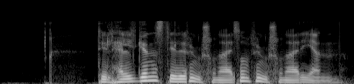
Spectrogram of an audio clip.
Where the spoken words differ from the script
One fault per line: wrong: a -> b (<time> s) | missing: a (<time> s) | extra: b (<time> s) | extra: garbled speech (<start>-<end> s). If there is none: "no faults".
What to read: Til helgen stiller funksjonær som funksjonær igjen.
no faults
